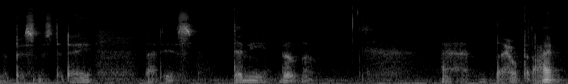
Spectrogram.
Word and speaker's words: Denis: business today that is denis and i hope that i'm pronouncing it properly you know that's not it's not dennis it's denny right in interviews he's like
